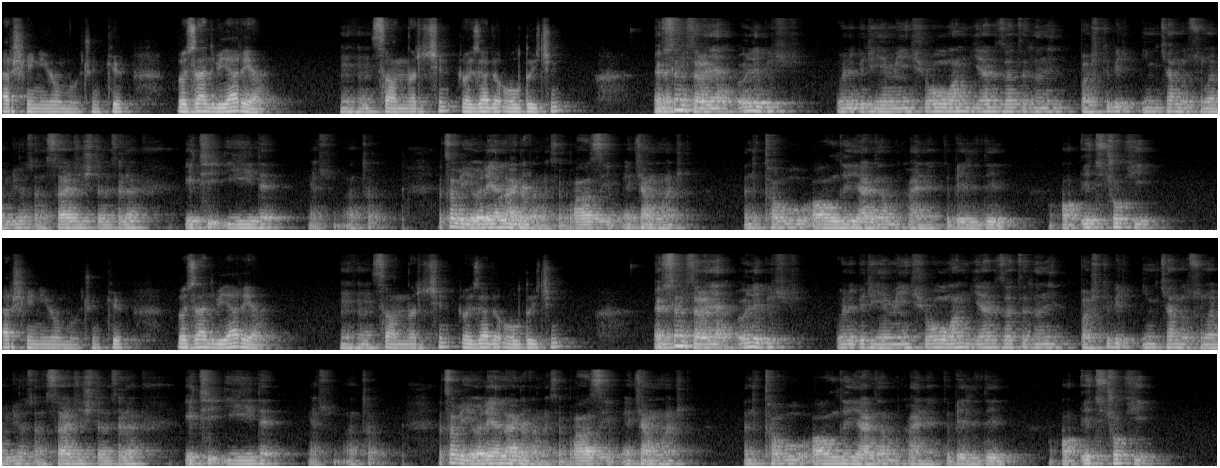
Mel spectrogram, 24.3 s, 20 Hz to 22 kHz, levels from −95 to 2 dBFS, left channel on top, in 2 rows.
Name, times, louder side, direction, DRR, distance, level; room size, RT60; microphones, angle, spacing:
voice 1, 0.0-2.7 3.6-5.6 6.0-6.1 6.5-6.7 17.2-17.5, left 2 dB, 25° left, 13 dB, 0.4 m, -29 dB
voice 2, 3.4-3.7 6.5-7.8 8.3-13.6 14.0-14.9 15.2-15.9 16.5-19.0 19.6-22.2 22.7-23.6, equal, 5° right, 0 dB, 1.0 m, -30 dB
12.0 x 6.4 x 4.2 m, 0.68 s
head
